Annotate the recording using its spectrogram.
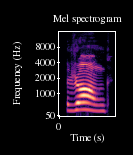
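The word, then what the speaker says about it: wrong: W silent होता है दूसरा रूल ये है कि आर से पहले अगर डब्लू आता है तो डब्लू साइलेंट होता है एग्जांपल में आप देख सकते हैं रंग आर से पहले आ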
